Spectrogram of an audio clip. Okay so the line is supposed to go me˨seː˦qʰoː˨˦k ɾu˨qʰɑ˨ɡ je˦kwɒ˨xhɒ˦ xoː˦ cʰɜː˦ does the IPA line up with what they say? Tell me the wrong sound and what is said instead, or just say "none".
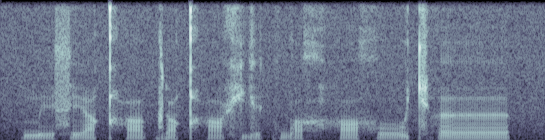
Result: ɡ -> x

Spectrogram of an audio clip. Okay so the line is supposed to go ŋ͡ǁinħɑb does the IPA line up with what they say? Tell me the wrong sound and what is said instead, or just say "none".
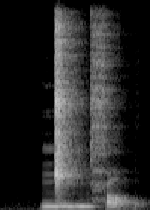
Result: none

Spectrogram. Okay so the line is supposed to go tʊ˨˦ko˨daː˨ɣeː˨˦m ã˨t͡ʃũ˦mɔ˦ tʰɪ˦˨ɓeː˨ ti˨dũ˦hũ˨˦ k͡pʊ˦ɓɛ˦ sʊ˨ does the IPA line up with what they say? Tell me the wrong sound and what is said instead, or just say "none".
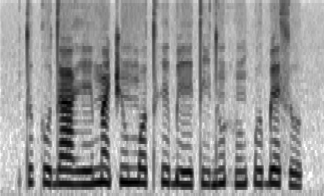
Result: none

